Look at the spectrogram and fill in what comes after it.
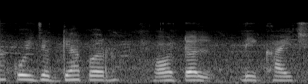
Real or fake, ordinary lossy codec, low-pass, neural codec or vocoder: real; none; 7.2 kHz; none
